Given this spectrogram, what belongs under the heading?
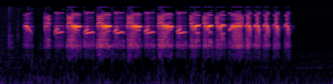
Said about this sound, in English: I'm going to push the button next to American goldfinch. Hold it right up to the microphone. And you'll see what it sounds like.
